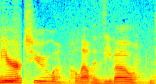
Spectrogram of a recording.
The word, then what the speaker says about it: Zevo: I think it's that time of year to pull out the Zevo. That's how you pronounce it.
